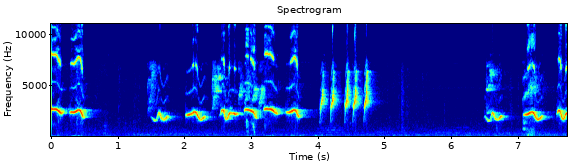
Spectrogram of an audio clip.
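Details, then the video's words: Robin (pancawarna), a songbird kept as a song tutor for other cage birds, sings short, clear warbled phrases that rise and fall in quick bursts with brief pauses, with no background sound. "KICAU BURUNG PANCAWARNA || ROBIN BIRD VOICE"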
